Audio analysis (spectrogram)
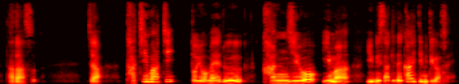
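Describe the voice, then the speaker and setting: A man teaching a classical Chinese reading lesson, patiently drilling listeners with questions and repeating the answers in a polite, measured way. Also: a little high, creaky, darkish tone, dry recording, clean studio sound. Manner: polite, measured lecturing with frequent fillers.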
